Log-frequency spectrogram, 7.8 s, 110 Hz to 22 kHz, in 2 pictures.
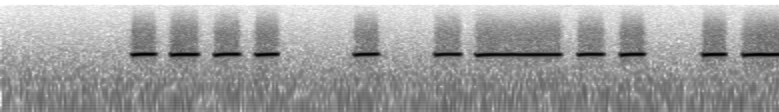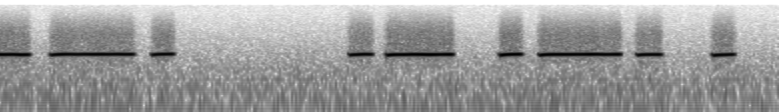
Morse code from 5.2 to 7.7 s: ARE

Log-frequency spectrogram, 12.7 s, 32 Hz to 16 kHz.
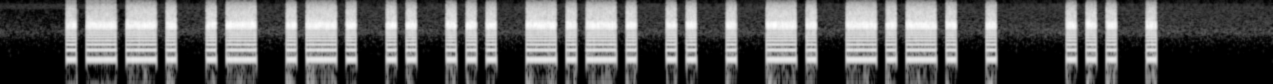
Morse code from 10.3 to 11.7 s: SE

